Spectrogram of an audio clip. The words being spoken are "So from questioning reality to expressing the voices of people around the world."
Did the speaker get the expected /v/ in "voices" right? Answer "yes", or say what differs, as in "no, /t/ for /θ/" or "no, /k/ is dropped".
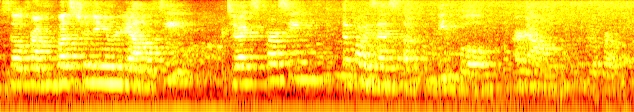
no, /p/ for /v/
